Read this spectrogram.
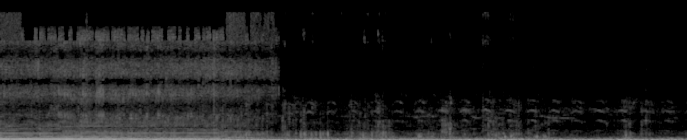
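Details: A pollen-covered honey bee flying over a blooming dandelion in spring gives a steady, low wing buzz for two seconds, then rumbling background noise takes over.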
